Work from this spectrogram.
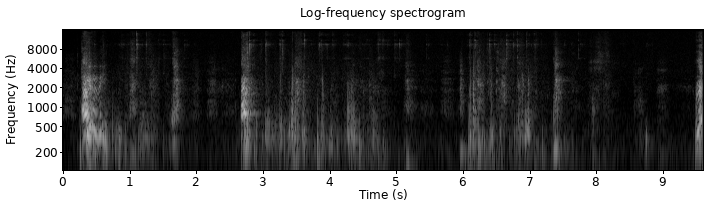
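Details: A small male Pekingese gives sharp, broad barks in bursts, with quieter yips and growly noises between them, running around crazily at home after a walk.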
